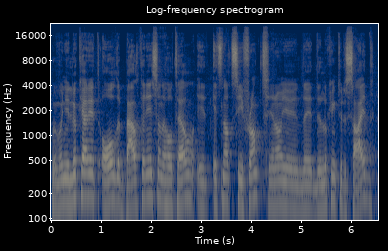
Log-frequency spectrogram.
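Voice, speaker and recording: A man's voice: mid-range voice, fairly even intonation, moderate pace, a little mellow. A man with a Norwegian accent telling stories casually as a podcast guest, in a rambling, blunt, dry-humored way. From Norway. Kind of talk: casual storytelling.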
